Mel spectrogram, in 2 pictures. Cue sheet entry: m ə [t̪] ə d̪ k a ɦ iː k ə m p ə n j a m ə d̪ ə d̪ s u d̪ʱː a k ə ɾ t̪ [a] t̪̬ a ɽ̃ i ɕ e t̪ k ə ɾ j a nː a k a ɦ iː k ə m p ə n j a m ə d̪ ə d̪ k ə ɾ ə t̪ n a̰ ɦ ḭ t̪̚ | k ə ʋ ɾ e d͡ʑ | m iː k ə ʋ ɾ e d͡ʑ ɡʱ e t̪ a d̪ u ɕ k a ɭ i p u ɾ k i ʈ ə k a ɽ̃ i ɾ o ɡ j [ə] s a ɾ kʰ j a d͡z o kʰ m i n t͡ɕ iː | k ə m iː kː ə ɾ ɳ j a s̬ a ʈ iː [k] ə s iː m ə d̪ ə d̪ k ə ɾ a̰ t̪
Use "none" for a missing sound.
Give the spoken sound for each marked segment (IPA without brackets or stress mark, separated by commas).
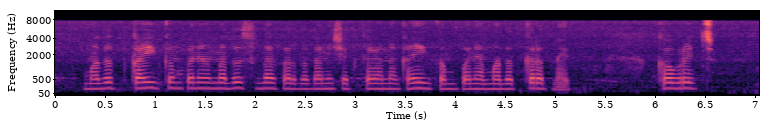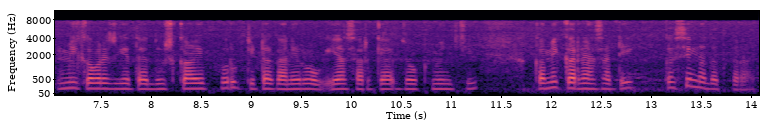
d̪, a, a, k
